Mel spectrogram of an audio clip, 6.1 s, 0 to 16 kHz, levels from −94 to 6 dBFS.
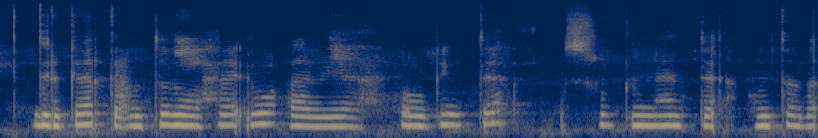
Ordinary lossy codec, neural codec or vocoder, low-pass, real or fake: none; codec, 32 kHz, 1.9 kbps, SNAC; 14.4 kHz; fake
